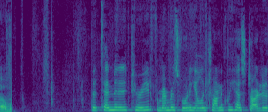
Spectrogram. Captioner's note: speaking French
